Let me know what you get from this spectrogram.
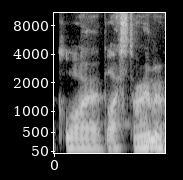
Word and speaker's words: glioblastoma: And Ben was diagnosed with terminal brain cancer, glioblastoma.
